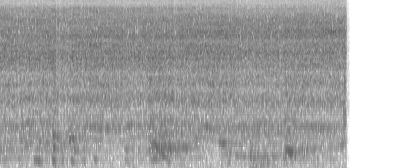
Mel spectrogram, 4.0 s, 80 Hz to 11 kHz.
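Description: Small DC toy motor running off a 9V battery and driving plastic gears on a threaded-rod axle: a steady, high whirring hiss that cuts off suddenly about three and a half seconds in.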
